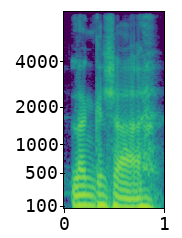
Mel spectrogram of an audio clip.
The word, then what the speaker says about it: Lancashire: Blackburn, c'est Lancashire. Comment tu prononces ça?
